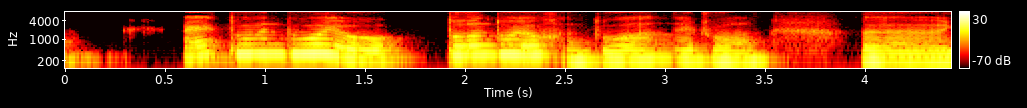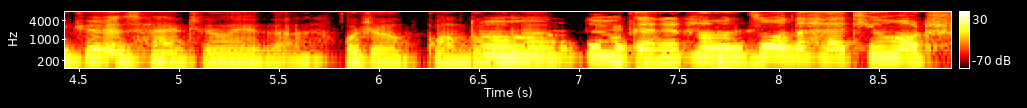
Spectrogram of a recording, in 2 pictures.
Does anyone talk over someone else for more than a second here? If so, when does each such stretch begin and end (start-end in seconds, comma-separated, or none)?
6.5-8.0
